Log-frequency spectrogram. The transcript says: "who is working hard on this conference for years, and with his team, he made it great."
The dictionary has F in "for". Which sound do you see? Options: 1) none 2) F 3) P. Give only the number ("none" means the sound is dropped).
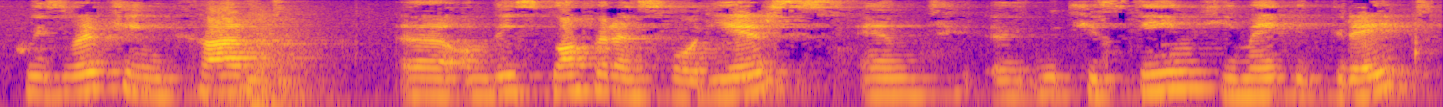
2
